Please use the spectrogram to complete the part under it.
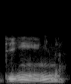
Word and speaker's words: Duin: The last name is Dean, but it's spelled D-U-I-N.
